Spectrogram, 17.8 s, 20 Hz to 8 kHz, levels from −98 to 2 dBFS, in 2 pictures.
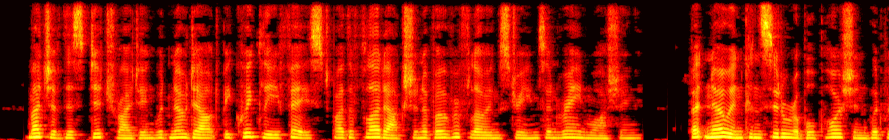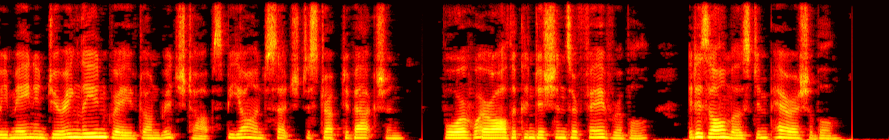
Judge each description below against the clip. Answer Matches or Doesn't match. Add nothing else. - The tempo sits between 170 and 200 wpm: Doesn't match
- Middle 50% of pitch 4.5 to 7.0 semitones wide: Doesn't match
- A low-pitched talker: Doesn't match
